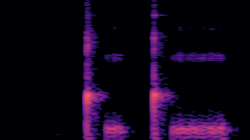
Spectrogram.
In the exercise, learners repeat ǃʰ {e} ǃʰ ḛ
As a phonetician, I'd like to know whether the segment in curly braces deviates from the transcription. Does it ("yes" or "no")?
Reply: yes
